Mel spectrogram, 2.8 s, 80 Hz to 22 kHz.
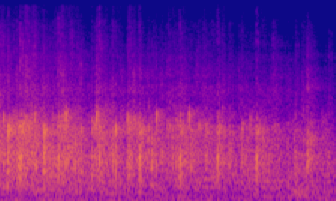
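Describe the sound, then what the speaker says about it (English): Applause from the audience at the Climate Control Awards 2022 ceremony: a steady patter of many hands clapping at moderate volume, holding fairly even across the whole stretch with no voices over it. "If you can please join in a round of applause"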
